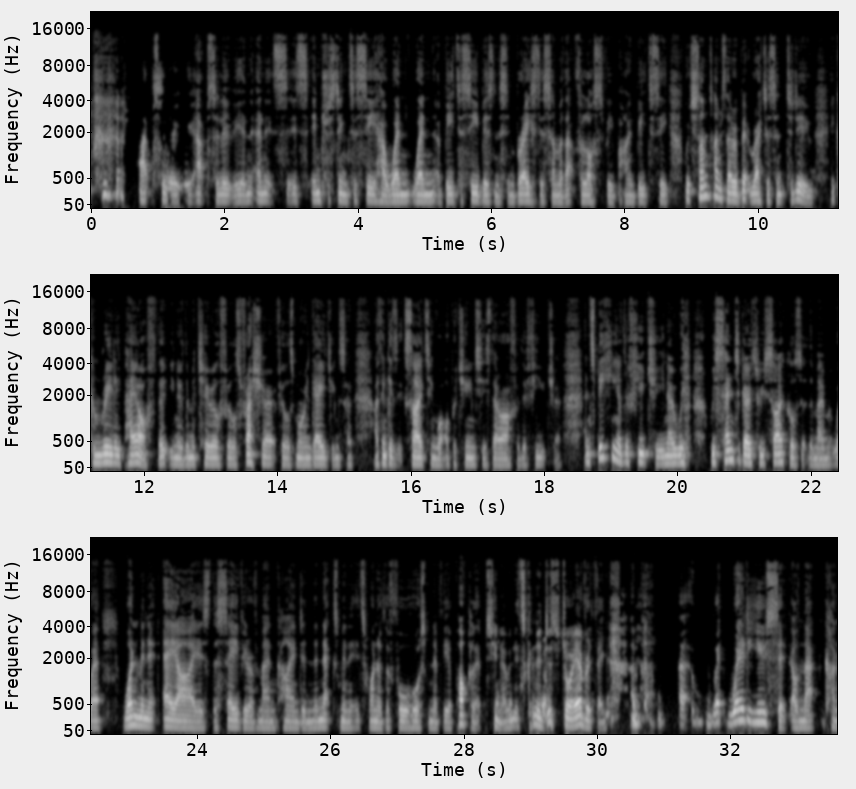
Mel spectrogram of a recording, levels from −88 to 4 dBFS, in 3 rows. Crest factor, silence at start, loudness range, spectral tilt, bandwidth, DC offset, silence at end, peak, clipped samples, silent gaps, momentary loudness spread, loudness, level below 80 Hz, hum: 24 dB; 0 s; 6 LU; -5.5 dB/octave; 15 kHz; under 0.1%; 0 s; -4 dBFS; under 0.1%; none; 12 LU; -27 LUFS; -64 dBFS; none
